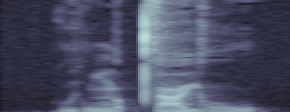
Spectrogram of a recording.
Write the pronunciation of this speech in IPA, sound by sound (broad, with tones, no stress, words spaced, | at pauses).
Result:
kʷiː˨˧wŋɐ˨p̚ t͡saː˨˥jo˨˥w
